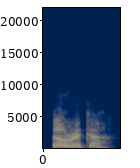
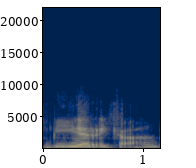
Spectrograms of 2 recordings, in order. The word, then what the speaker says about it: Billerica: Is the double L pronounced like a Y, like in Spanish? Billerica. How else could you possibly pronounce this?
